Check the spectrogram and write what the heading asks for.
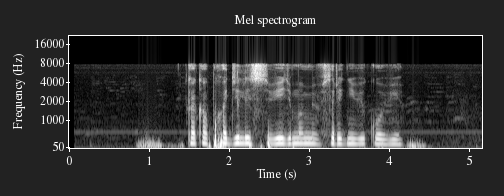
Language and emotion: Russian, neutral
